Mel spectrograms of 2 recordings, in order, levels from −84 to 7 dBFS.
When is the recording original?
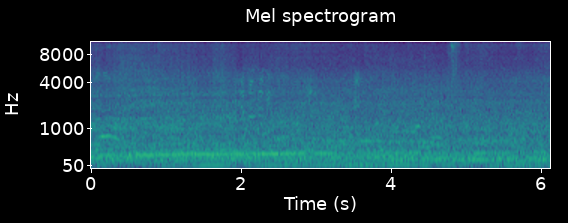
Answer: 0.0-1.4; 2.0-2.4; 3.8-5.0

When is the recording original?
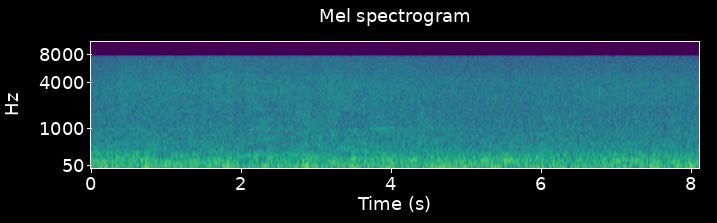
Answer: 0.0-0.4; 3.7-8.1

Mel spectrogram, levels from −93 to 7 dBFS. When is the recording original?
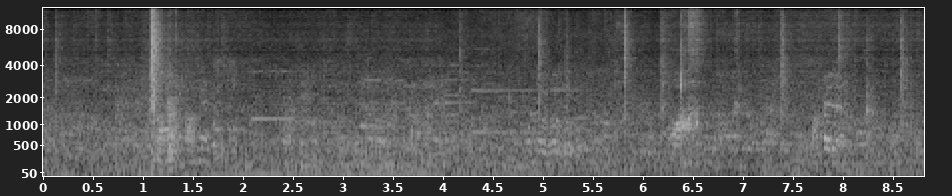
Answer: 4.0-5.7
